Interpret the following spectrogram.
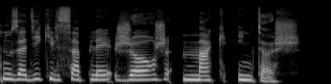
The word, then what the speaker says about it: George: a dit qu'il s'appelait George McIntosh. « Oui, a dit le nouveau. George. » La maîtresse nous a expliqué qu'il s'appelait George, mais que dans sa langue, ça se prononçait George.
